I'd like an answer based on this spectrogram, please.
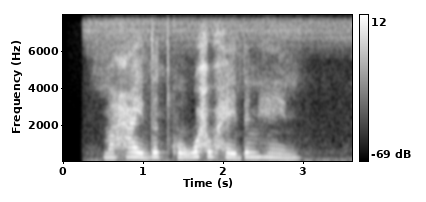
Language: Somali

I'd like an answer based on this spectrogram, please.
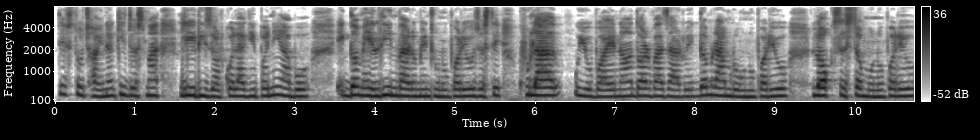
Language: Nepali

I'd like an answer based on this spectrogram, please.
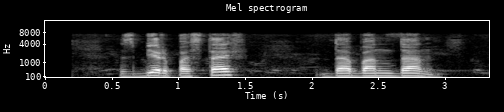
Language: Russian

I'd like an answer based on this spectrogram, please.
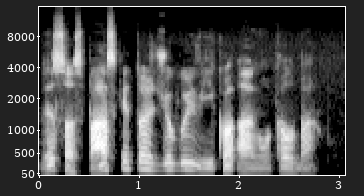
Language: Lithuanian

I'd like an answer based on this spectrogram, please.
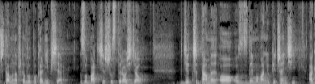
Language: Polish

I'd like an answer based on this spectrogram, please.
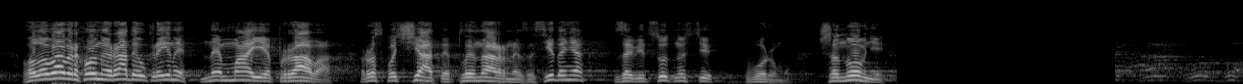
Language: Ukrainian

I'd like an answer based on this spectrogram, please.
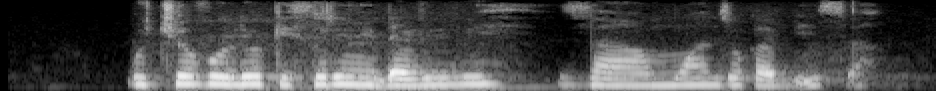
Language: Swahili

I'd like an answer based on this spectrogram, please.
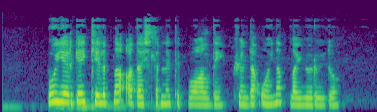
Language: Uyghur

